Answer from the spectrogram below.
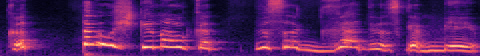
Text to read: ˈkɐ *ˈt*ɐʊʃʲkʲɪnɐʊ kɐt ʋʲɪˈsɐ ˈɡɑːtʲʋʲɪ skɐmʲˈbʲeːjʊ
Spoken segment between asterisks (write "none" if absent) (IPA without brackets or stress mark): t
